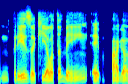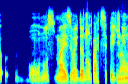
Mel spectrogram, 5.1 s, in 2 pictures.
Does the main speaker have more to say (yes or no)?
no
